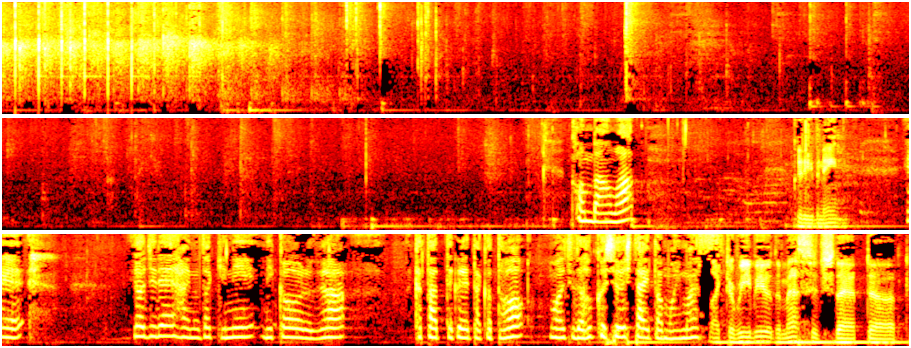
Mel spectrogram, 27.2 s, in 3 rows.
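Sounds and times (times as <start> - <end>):
audience applause: 0.0 - 3.4
speech: 14.8 - 15.5, 17.0 - 18.6, 19.5 - 21.7, 22.4 - 27.2.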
